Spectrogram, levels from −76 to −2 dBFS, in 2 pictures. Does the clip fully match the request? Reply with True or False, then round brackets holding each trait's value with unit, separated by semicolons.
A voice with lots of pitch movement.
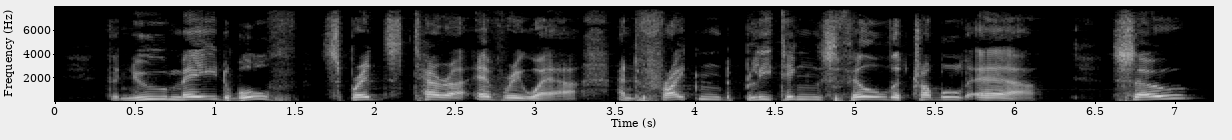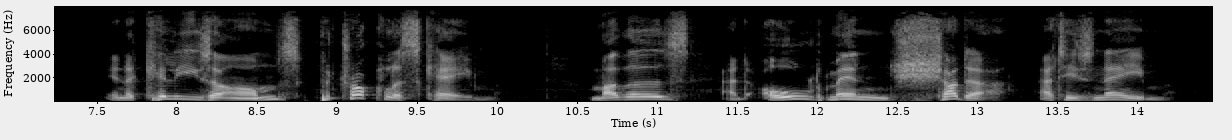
False (4.6 semitones)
